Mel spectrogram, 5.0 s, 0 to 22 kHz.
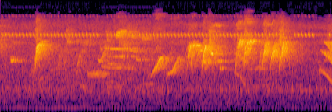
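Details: Andaman bulbul, Andaman Island, India, March 2020, giving scattered bright chirps and short upward-sweeping notes that crowd together midway, with a constant high-pitched whine and faint low hum behind.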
